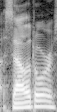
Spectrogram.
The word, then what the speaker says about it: Salladhor: I always say his name wrong. Sal- Salladhor, Salladhor, Saan, yeah.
